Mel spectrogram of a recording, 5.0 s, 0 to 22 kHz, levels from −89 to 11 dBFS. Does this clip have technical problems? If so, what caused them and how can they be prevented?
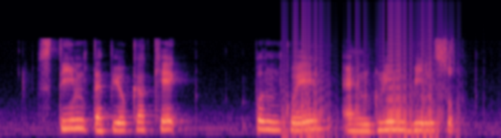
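Yes. Buffer tearing runs from 2.8 s to the end, a robotic 50 Hz buzz on the speech. The writer and reader of the playback ring buffer have slipped, so roughly a tenth of each period, which fits a 20 ms period, replays audio from around 70 ms earlier, with hard joins on both sides. Keeping the write pointer safely ahead of the read pointer, with enough headroom and proper underrun recovery, prevents this.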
